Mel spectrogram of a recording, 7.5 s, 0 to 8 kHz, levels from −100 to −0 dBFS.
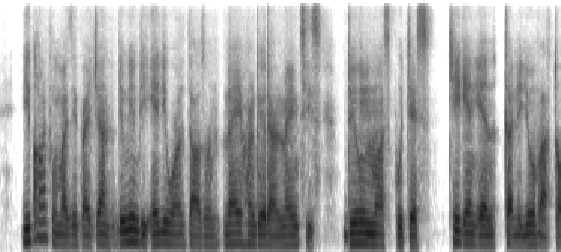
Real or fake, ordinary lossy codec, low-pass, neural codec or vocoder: fake; none; 7.2 kHz; codec, 16 kHz, 0.5 kbps, FunCodec, trained on Chinese and English, 25 frames a second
